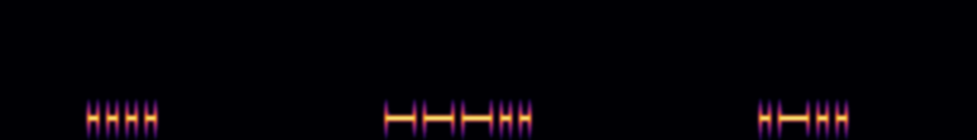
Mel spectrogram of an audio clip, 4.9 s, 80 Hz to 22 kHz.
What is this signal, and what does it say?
Morse code, heard as a keyed tone, about 25 wpm, spaced as for 7 wpm, 700 Hz. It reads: H8L
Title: USA Call Signs - 4 Characters - 8x Character Spacing - 25wpm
